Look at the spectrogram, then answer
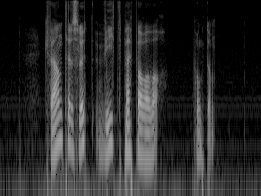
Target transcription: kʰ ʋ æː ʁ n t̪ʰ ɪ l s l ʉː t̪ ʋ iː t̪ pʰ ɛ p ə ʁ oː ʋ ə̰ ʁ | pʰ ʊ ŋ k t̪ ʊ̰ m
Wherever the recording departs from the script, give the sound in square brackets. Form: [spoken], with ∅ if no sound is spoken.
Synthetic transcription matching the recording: kʰ ʋ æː ʁ n t̪ʰ ɪ l s l [ʉ] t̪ ʋ iː t̪ pʰ ɛ p ə ʁ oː ʋ ə̰ ʁ | pʰ ʊ ŋ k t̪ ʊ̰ m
